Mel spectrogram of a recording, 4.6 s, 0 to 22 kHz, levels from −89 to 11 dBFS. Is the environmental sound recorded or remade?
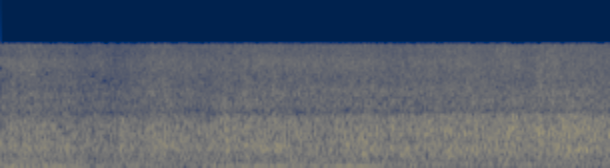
recorded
